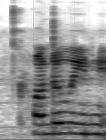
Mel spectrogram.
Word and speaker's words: Kundalini: showing Kundalini any no I'm saying it right Kundalini energy is a high very high frequency and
